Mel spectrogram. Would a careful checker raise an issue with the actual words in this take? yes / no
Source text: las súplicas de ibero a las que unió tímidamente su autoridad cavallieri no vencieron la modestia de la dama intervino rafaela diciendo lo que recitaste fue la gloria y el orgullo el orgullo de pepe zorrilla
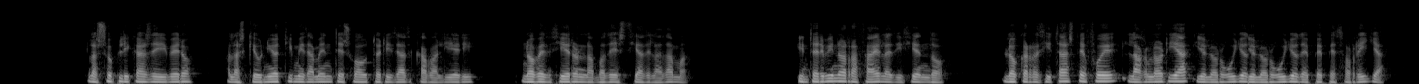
no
